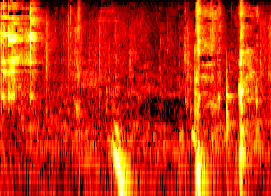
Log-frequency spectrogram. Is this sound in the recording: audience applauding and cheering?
no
